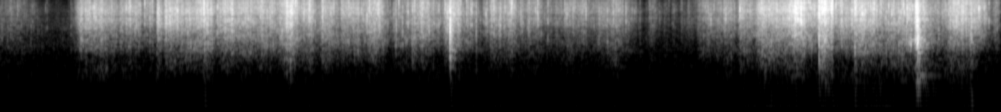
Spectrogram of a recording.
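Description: Plastic packaging crinkling and crackling as it is handled and pulled open, starting about half a second in, easing briefly past the middle and then picking up again.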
